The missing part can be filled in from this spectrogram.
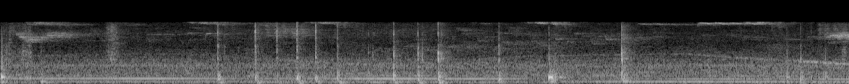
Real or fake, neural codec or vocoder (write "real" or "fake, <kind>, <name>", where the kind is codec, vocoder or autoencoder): real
